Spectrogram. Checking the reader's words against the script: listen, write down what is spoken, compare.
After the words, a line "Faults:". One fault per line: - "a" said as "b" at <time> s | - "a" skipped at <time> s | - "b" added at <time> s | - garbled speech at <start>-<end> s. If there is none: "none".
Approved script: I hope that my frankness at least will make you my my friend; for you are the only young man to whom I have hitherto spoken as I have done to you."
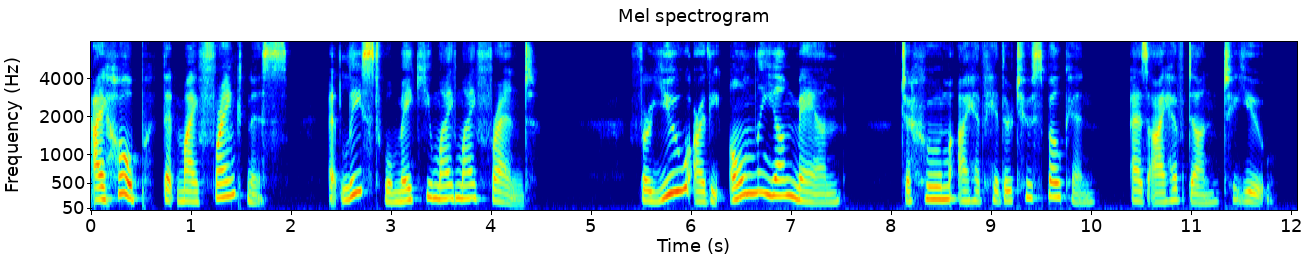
I hope that my frankness at least will make you my my friend; for you are the only young man to whom I have hitherto spoken as I have done to you."
Faults:
none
